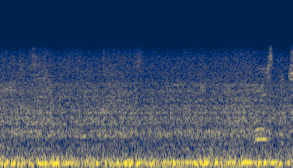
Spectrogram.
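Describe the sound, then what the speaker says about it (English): Steady low rumble of a slow-moving train heard from inside the carriage, a continuous rolling drone with faint rattles throughout, no distinct voices over it. "We are on the train, aren't we? Going kind of slow."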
